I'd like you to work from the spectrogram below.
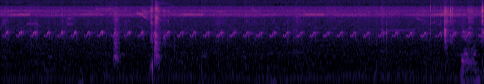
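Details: A Spotted Puffbird (Bucco tamatia) in Amazon forest at Inírida, Colombia, gives a long, steady series of short, fairly high whistled notes, about three per second, over a low hum with a few clicks and soft voices.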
